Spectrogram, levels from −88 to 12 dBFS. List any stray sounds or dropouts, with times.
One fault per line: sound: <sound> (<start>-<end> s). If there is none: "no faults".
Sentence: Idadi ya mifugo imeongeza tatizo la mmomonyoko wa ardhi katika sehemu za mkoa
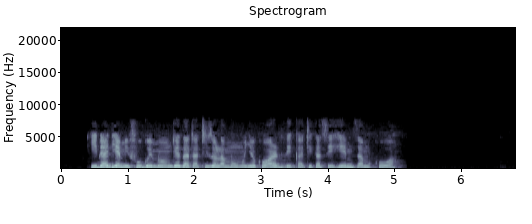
no faults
